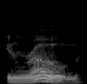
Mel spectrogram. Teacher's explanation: So the claim here is that in a sequence like in Rome, that you're getting retroflexion of this nasal before the retroflex consonant r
